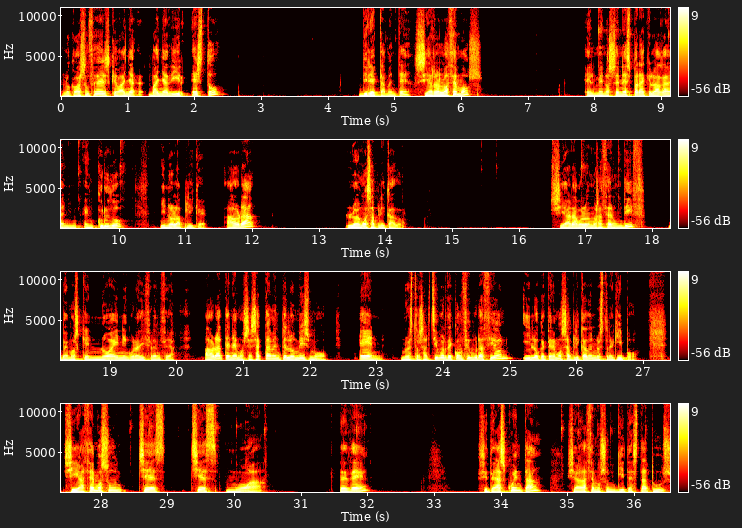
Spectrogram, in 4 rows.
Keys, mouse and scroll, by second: 0.8-5.8 drag, 5.8 ctrl+p, 8.0 Left, 8.2 Left, 8.4 Left, 9.0 BackSpace, 9.3 BackSpace, 10.8 Return, 15.6 ctrl+p, 16.4 ctrl+p, 16.9 ctrl+p, 28.1-32.3 typing, 34.6-36.5 typing.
